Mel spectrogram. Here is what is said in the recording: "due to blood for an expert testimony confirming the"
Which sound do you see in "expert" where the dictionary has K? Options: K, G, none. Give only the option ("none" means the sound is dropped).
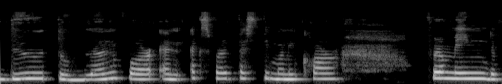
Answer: K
